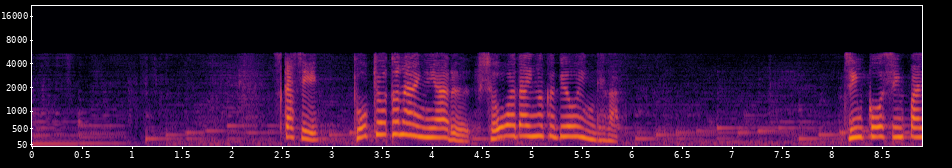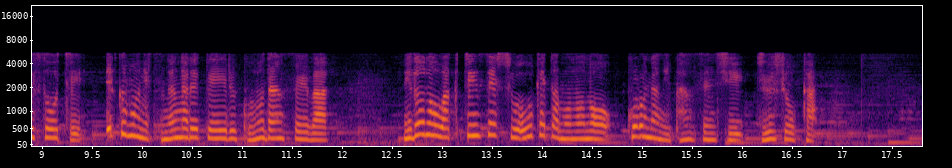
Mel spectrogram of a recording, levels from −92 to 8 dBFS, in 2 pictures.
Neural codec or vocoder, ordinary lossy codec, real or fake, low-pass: codec, 32 kHz, 1.9 kbps, SNAC; none; fake; 5.4 kHz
